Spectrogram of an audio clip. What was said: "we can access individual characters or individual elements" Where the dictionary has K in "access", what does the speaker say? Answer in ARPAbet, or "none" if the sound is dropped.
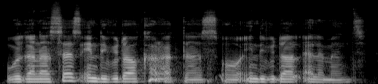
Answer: none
